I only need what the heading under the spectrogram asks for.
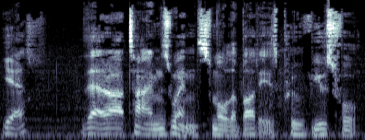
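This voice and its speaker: Male actor as calm game diplomat for an insect hive, lowish voice, formal, measured, faint background noise. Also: natural voice. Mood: calm, matter-of-fact. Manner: formal, measured, speaks of himself as we. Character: calm, polite diplomat man speaking for an insect hive mind. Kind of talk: video game voice acting.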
